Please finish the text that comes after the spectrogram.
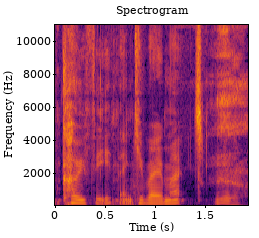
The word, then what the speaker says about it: Cofie: No, a lot of people, they say coffee, and I'm like forever correcting them. Cofie.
